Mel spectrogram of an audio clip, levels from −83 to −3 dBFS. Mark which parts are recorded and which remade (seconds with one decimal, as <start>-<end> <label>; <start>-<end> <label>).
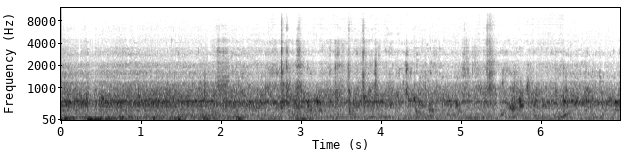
0.0-2.4 recorded; 2.4-4.4 remade; 4.4-5.2 recorded; 5.2-6.3 remade; 6.3-7.0 recorded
